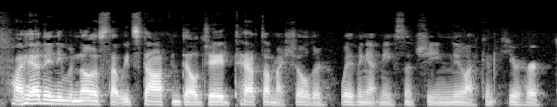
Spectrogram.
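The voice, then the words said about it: Half-hearted southern accent. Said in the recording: “naturally left my voice with a half-hearted southern accent ... why I sound like I'd narrate Dave”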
